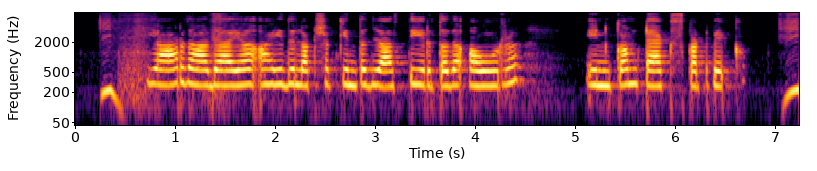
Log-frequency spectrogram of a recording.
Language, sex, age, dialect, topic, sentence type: Kannada, female, 18-24, Northeastern, banking, statement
